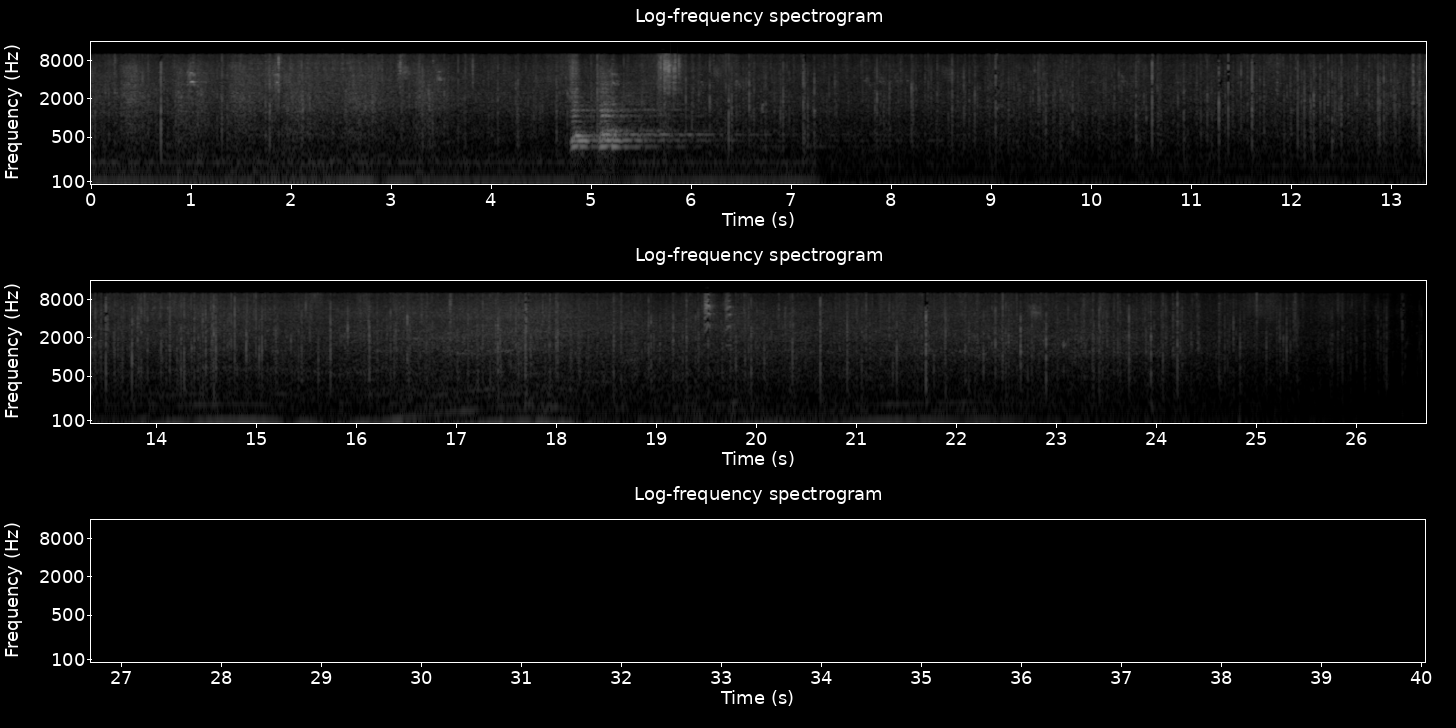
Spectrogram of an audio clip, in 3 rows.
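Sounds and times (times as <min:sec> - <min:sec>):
raindrops ticking: 0:00.0 - 0:26.7.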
